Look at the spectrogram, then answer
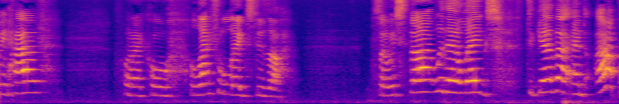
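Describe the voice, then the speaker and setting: Against a quiet background with audible room echo, a woman uses a raised, projected voice at a fairly slow pace, with lively intonation, big swings in loudness, and long, frequent pauses. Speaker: fitness instructor. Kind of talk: tutorial. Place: home room. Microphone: camera far.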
